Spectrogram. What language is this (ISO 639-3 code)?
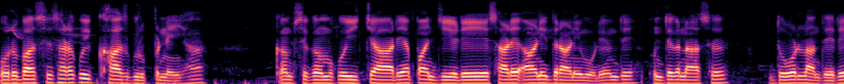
doi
